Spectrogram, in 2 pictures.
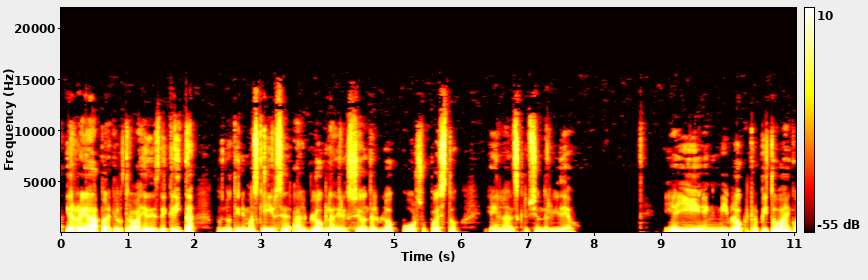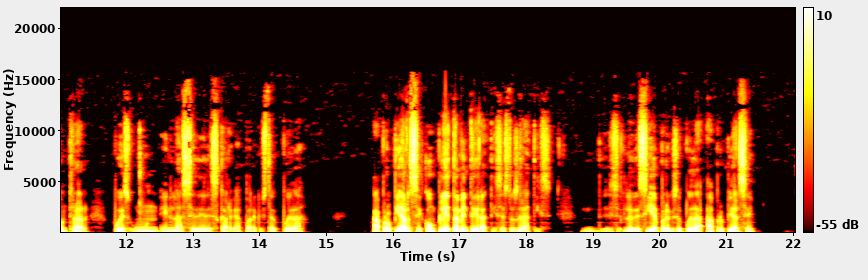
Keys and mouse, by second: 0.7 click, 3.5 click, 4.7-5.8 shift+drag, 6.3-10.6 drag, 10.7-12.3 drag, 13.7 shift+click, 14.5-20.6 shift+drag.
